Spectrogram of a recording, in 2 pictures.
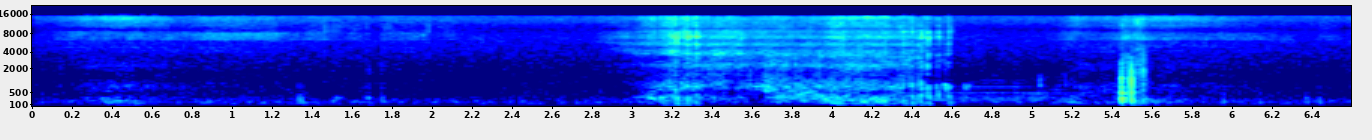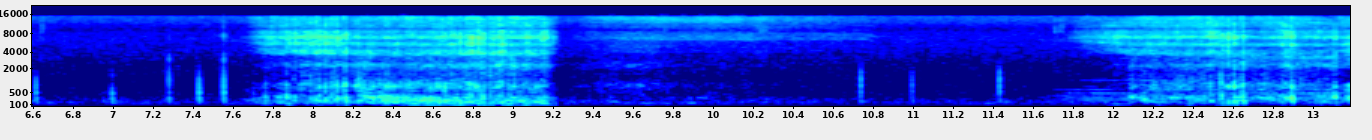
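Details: Sleeping bulldog: rough, rattling, snorting snores on each breath, about 14 a minute, with wet clicks between breaths; snoring.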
